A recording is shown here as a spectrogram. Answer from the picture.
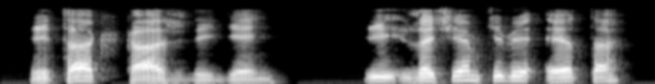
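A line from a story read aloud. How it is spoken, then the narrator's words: Puzzled drawl. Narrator (Russian): Недоуменно протянул Гена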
